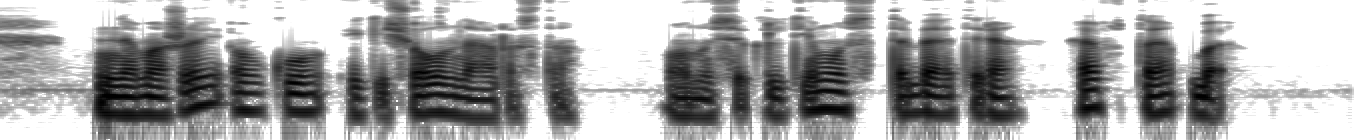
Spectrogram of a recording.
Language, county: Lithuanian, Vilnius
